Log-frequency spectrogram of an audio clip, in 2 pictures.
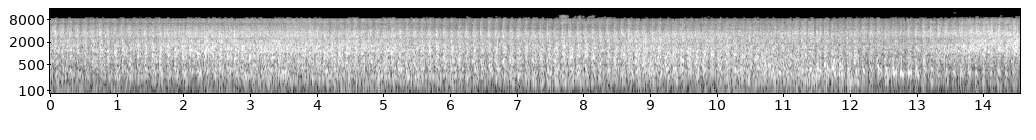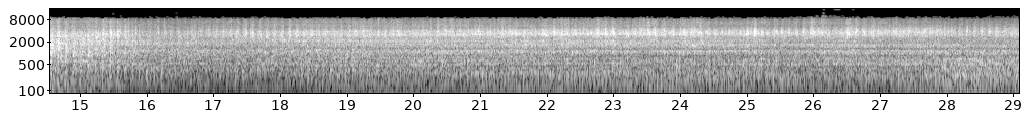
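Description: Logging helicopter flying overhead with a load on a long line, its rotors beating steadily. The sound drops a little about halfway through and then holds.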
